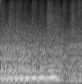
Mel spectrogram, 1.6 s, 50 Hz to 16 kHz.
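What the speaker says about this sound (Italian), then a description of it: "qua sotto si tocca il gas e la moto proietta fuori dalle curve" A Ducati 916 motorcycle with its Desmo engine accelerates hard out of a curve, a loud close steady engine roar that holds for about a second before easing off slightly.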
